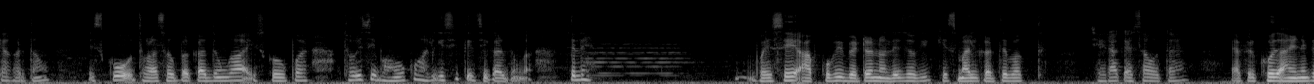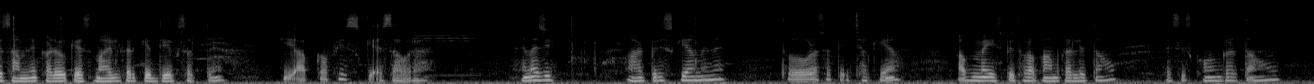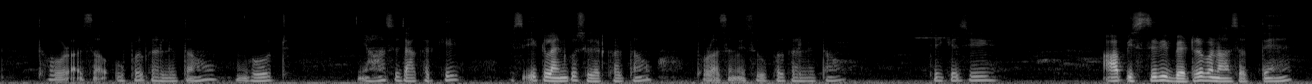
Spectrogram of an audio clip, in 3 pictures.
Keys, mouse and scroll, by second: 7.7 Tab, 8.9 right click, 11.0 middle click, 13.3 l, 13.4 l, 15.0 r, 16.9 click, 17.7 click, 18.2 right click, 18.5 middle click, 18.6 right click, 18.9 l, 19.0 l, 20.1 r, 22.7 click, 23.1 middle click, 25.2-26.2 middle drag, 27.4-29.2 right drag, 30.9 click, 30.9-34.9 right drag, 33.1 middle click, 33.1 click, 37.5-39.4 drag, 38.7-39.4 right drag.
